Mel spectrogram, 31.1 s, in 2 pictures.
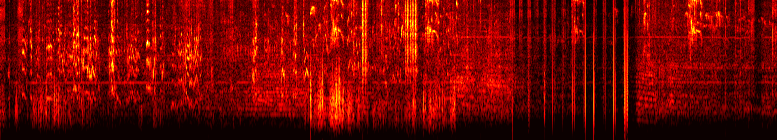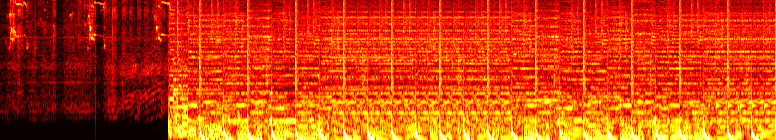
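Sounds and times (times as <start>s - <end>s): high squeaky chirps: 0.0s - 9.5s, 15.6s - 16.4s, 17.0s - 19.0s
arc welding crackling: 3.4s - 31.0s.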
